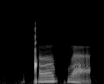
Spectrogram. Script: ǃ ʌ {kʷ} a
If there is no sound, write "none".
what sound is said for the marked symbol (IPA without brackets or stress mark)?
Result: kʷ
